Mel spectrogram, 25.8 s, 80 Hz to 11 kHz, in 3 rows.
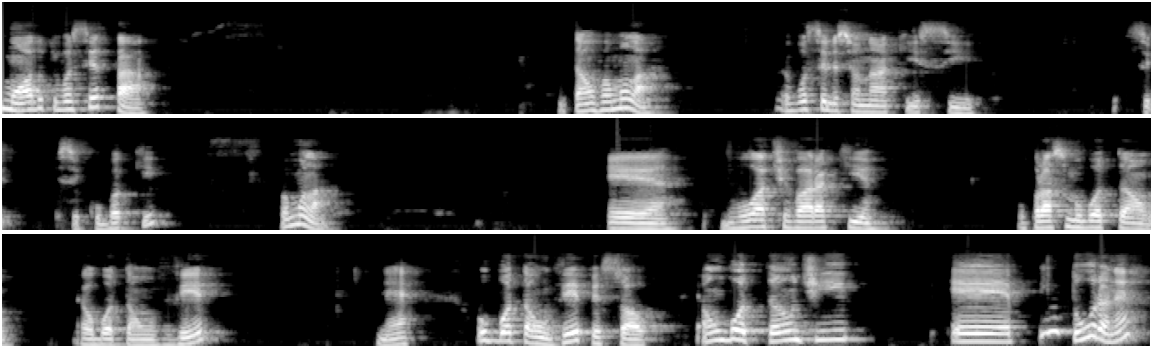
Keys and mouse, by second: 6.4-8.1 right drag, 7.1 Tab, 9.9-15.0 middle drag, 18.1 v, 23.1-25.1 middle drag.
